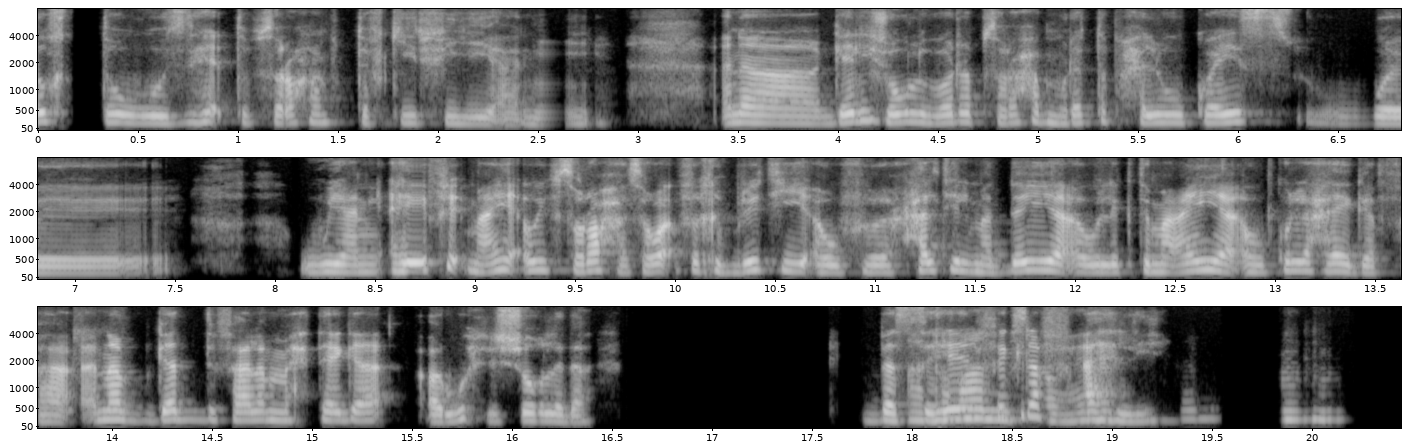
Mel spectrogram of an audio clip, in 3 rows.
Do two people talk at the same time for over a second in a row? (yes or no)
yes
